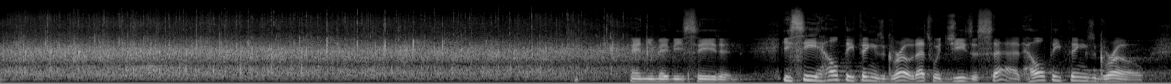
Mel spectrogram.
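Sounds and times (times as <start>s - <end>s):
large crowd applause: 0.0s - 7.0s
speech: 6.3s - 11.7s.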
